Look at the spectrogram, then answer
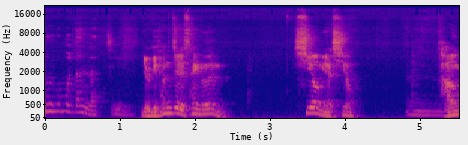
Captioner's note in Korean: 콧방귀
